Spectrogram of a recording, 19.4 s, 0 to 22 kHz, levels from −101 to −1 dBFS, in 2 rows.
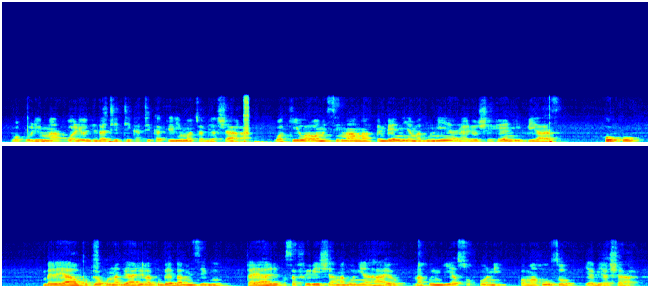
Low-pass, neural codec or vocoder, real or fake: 7.2 kHz; codec, 16 kHz, 16 kbps, FreqCodec, smaller model; fake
